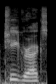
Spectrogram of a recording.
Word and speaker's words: Tigrex: for this for the tigrex or t-grex as it's pronounced correctly he wipes my board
